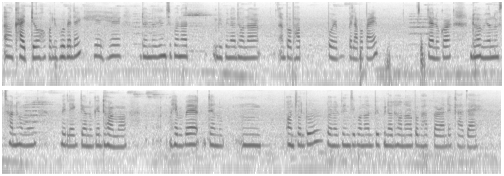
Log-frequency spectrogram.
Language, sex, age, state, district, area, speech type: Assamese, female, 18-30, Assam, Golaghat, urban, spontaneous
